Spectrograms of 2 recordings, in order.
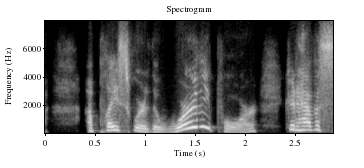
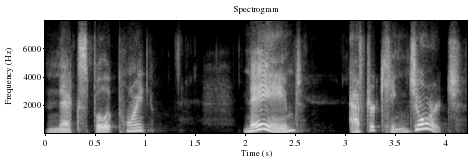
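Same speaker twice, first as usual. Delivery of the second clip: usual speaking voice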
